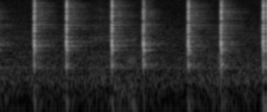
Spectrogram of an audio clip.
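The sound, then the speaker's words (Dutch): Crisp metronome ticks speeding up to a brisk pace with a slight long-short lilt, clear against a quiet background, with no voices. “Nou, op het moment dat ik in die slip raakte, ging die metronoom van gewoon tikkend in feite opeens heel veel sneller tikkend.”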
